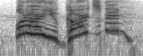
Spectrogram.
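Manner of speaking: very high, loud yelling. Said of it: "Morgan kinda yells, uh, yells back".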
